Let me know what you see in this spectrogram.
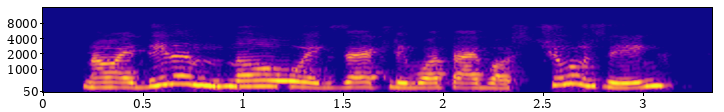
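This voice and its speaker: A woman with a Romanian accent speaks at a fairly slow pace, with a dry, close sound with no echo. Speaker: author and engineer. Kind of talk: interview. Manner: hesitant, with fillers.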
